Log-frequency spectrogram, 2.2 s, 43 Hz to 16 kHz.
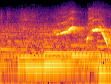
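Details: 13-year-old boy with Tourette syndrome: sudden gliding whistles over soft orchestral music, consistent with vocal tics.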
